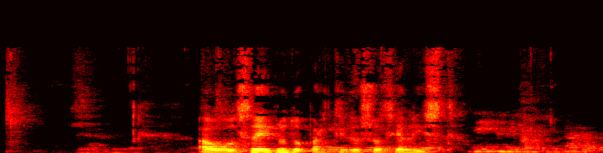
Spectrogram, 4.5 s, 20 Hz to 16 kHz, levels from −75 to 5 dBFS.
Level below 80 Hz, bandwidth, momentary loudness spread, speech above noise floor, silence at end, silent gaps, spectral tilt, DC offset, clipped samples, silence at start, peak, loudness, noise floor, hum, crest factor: -58 dBFS; 11.5 kHz; 21 LU; 32 dB; 0 s; none; -5.5 dB/octave; under 0.1%; under 0.1%; 0.05 s; 0 dBFS; -19 LUFS; -51 dBFS; none; 20 dB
